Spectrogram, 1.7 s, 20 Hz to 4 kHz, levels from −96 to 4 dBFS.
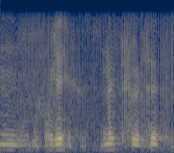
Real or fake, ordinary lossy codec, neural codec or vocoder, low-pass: fake; none; vocoder, 22.05 kHz, 80 mel bands, WaveNeXt; 3.6 kHz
